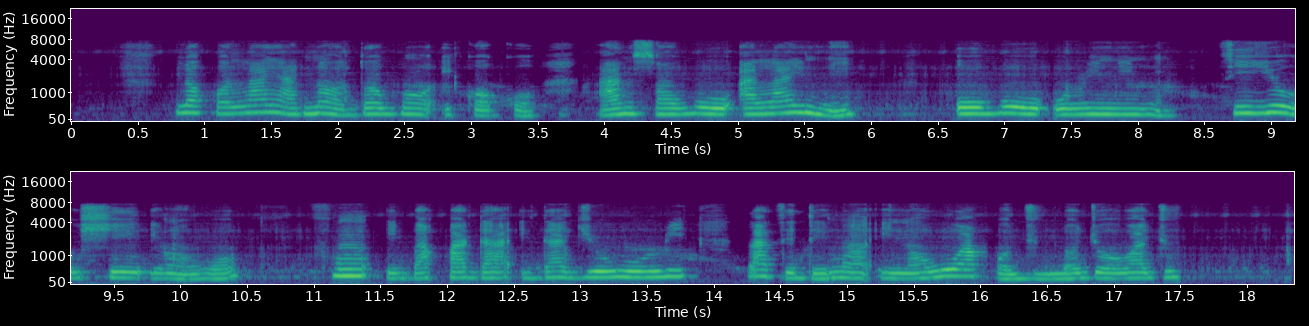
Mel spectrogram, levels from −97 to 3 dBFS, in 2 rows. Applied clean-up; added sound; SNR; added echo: neural separator model SepFormer DNS4.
